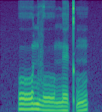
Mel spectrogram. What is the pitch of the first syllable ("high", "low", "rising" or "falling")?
high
